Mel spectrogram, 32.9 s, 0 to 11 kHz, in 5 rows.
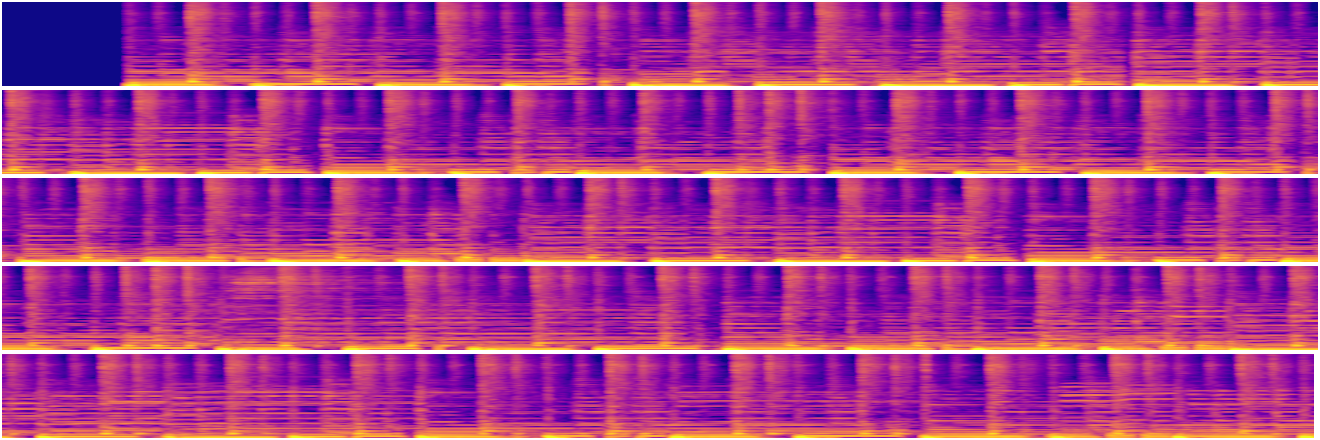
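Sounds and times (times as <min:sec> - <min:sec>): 
zydeco music: 0:00.6 - 0:32.8.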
